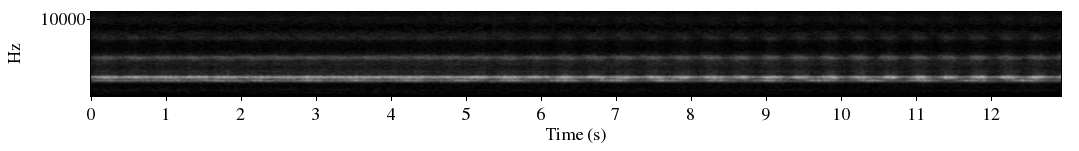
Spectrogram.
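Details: Snowy tree crickets chirping through a night estimated at about 79 degrees: a continuous, regular train of shrill, bell-like pulses, slightly out of step in places as several insects overlap. The background is quiet.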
